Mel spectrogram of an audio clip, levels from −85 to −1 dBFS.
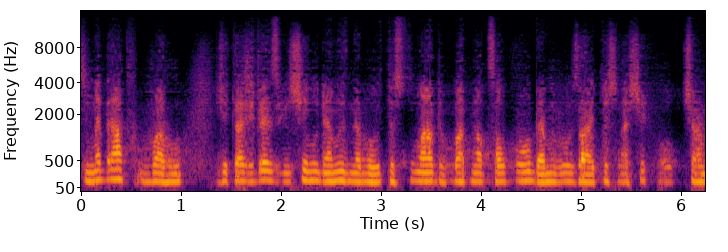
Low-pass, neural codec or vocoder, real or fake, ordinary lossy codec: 14.4 kHz; codec, 44.1 kHz, 0.9 kbps, DAC; fake; AAC, 48 kbps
